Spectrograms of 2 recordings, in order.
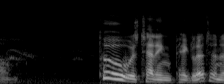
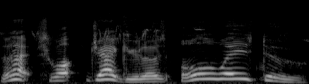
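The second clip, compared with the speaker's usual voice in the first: slow, higher, drawn-out bear voice; much interested Pooh; 7 semitones higher, 3 dB louder, much slower than usual. A narrator's reading. Pooh informing Piglet, slow interested voice. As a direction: explain slowly with great interest. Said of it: "said Pooh, much interested".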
